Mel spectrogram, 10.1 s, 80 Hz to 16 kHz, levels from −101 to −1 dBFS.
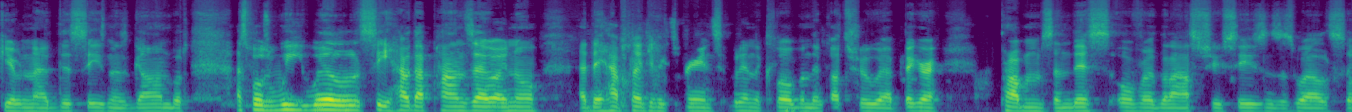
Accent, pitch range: Irish, 115-135 Hz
